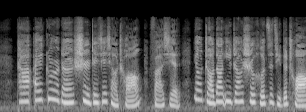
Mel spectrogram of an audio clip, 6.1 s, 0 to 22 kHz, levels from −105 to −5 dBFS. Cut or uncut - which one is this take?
cut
